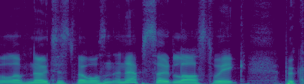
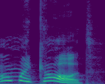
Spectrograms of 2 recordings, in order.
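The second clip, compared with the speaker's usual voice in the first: sudden, very high-pitched exclamation. Showing how the voice jumps at the end of sentences: really high-pitched. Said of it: "where it just goes really high pitch".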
